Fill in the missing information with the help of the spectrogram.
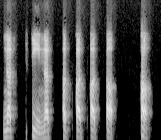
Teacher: The only difference there, if you notice, if I share my screen again and the way I wrote it, when we have the word nati, for instance, you'll notice there's an H in here. So at the end, we're going to have more of an H sound when we say that word, nati, almost like you're spitting.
